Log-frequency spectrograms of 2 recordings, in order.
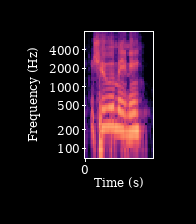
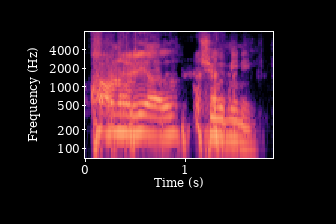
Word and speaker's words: Tchouaméni: Tchouaméni. – It's great. Honestly, you improve every time. – Well done. – Unreal. Tchouaméni.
